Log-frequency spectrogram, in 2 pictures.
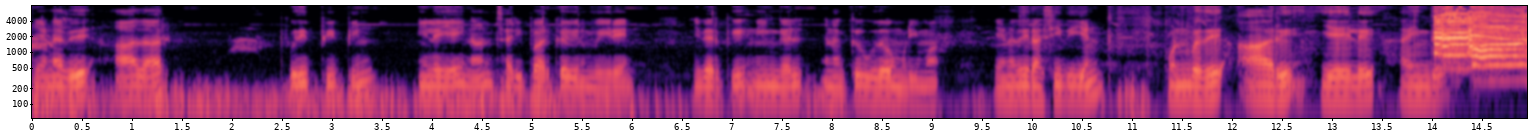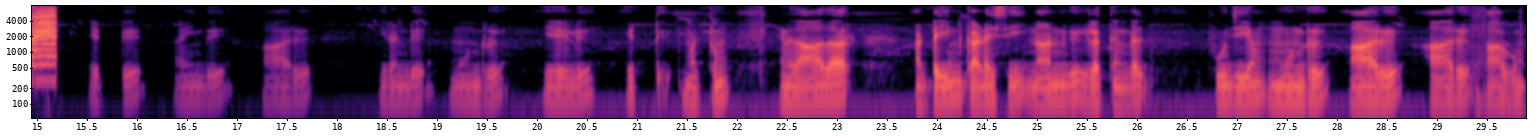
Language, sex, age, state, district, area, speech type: Tamil, male, 18-30, Tamil Nadu, Madurai, urban, read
